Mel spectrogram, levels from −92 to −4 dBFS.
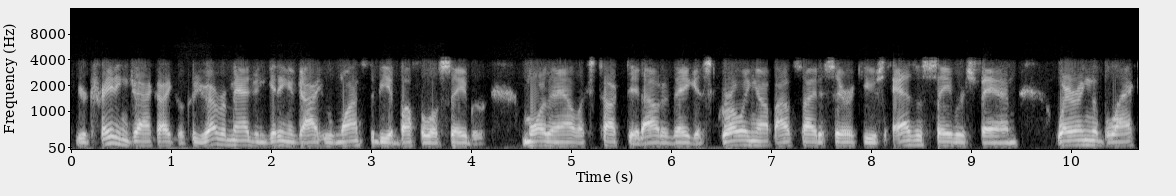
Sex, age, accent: male, 40-59, American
